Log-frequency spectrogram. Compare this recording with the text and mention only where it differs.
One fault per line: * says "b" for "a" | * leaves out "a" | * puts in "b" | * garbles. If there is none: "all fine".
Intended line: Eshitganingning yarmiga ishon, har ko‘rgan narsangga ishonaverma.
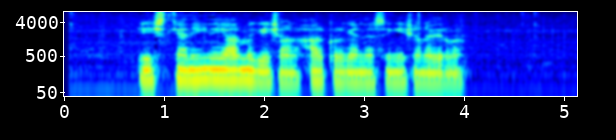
all fine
